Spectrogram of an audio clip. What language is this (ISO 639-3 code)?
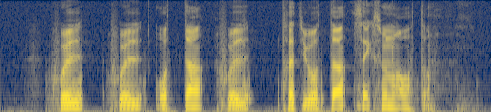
swe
